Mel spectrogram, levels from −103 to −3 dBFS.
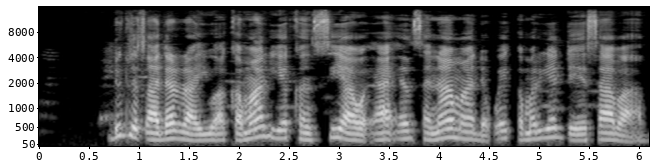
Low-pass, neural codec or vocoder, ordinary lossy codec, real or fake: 14.4 kHz; none; none; real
